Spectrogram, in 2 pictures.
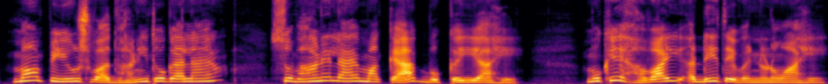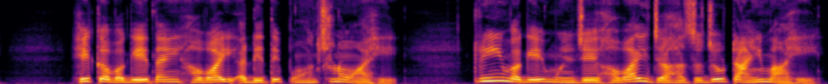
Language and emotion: Sindhi, neutral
